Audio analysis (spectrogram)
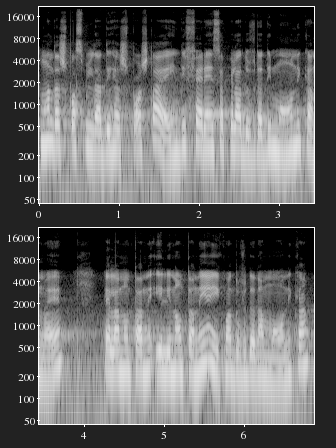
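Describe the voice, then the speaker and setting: A Brazilian Portuguese-speaking woman teacher explains a textbook in a recorded lesson, talking fast in a warm, higher voice. She's affectionate and keeps checking in with "tá?". The room echoes, with a faint hiss and background noise.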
